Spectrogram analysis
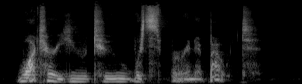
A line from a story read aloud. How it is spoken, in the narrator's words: Moody snapped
